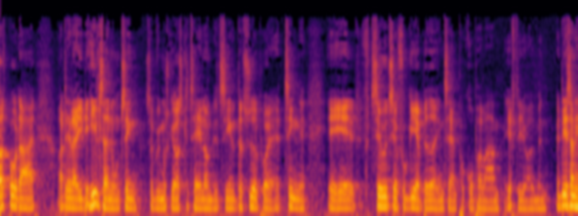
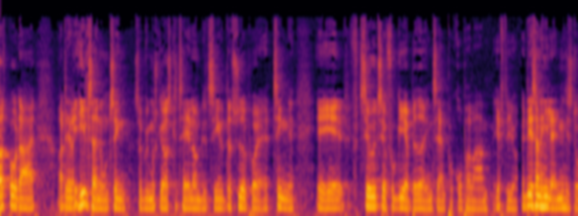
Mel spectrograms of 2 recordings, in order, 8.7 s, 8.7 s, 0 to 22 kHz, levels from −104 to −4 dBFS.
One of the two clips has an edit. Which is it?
second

